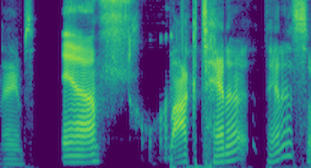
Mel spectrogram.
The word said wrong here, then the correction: Bakhtanians: or what was this guy's name? Rob, that's your specialty. There you go. Aris. Aris Bakhtanians.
